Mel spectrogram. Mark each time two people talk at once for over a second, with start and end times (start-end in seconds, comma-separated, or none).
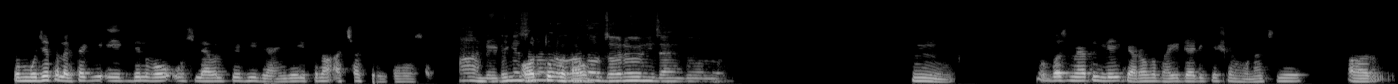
none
